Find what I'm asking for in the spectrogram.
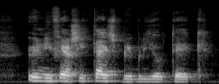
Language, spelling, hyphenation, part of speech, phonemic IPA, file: Dutch, universiteitsbibliotheek, uni‧ver‧si‧teits‧bi‧blio‧theek, noun, /y.ni.vɛr.ziˈtɛi̯ts.bi.bli.oːˌteːk/, Nl-universiteitsbibliotheek.ogg
- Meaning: a university library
